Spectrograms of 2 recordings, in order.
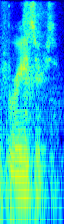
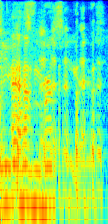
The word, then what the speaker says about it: braziers: They're braziers. Braziers, yeah. Braziers. We, Ken and I played in a game of Pathfinder Society where the DM kept pronouncing braziers as braziers.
